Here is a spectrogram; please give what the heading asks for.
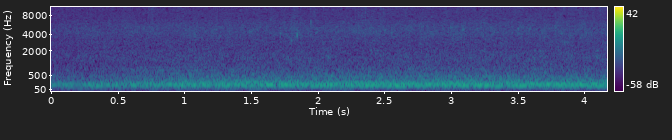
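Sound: rain and storm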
